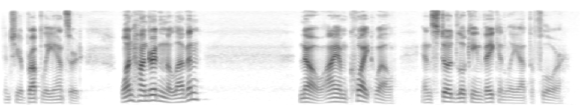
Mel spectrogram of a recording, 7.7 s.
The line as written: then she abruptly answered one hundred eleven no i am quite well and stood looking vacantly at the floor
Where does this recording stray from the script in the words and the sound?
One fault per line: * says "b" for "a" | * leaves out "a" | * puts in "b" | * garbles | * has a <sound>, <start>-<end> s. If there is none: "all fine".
* says "and" for "then"
* puts in "and"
